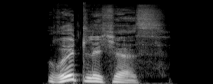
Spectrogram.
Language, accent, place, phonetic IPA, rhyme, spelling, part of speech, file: German, Germany, Berlin, [ˈʁøːtlɪçəs], -øːtlɪçəs, rötliches, adjective, De-rötliches.ogg
- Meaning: strong/mixed nominative/accusative neuter singular of rötlich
